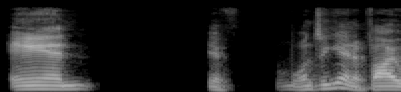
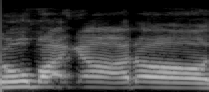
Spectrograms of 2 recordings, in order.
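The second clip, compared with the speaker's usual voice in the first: high, mock panicked gasp. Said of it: "I would be freaking out like".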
